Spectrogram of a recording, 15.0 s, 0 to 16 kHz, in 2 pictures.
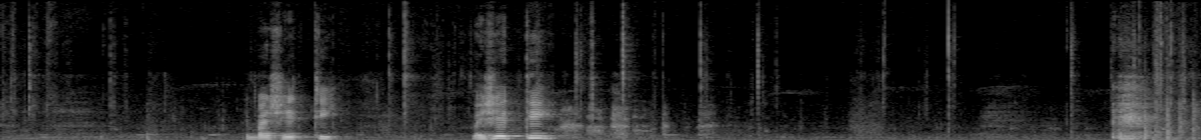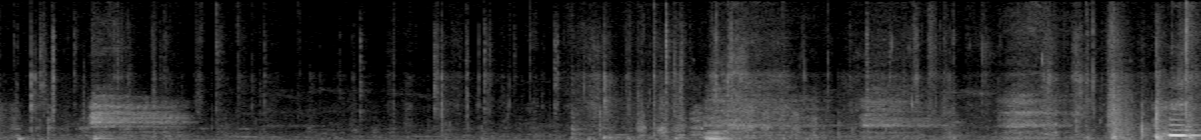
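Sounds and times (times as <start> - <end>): dog panting: 3.4 - 5.0, 7.1 - 14.3.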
